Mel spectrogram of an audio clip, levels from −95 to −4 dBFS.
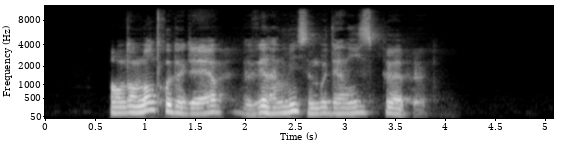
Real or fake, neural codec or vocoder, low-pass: fake; codec, 44.1 kHz, 2.6 kbps, DAC; 10.8 kHz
